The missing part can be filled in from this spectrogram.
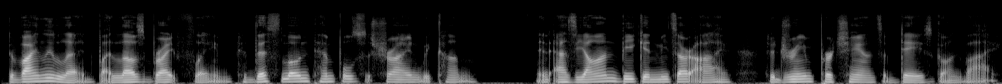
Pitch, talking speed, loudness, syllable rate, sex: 115 Hz, 160 wpm, -21 LUFS, 4.2 syllables/s, male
